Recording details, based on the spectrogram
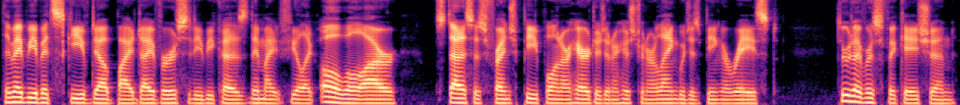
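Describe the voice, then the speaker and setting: A man's voice: on the low side, little pitch movement, a little fast, fairly bright tone, clear, resonant tone, no echo, studio quality. A man co-hosting a casual political podcast, talking in a conversational, hedging way with filler phrases. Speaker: podcast co-host.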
